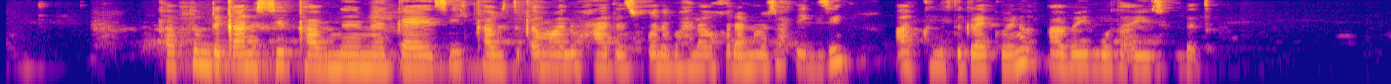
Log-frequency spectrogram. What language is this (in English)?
Tigrinya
